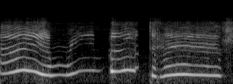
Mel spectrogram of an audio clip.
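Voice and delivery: over-the-top feminine voice, very high, loud, slow, drawn out. Telling about voicing a character for a fanfic, doing the Rainbow Dash feminine voice. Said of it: "bring out my ball-bustingly feminine voice".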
